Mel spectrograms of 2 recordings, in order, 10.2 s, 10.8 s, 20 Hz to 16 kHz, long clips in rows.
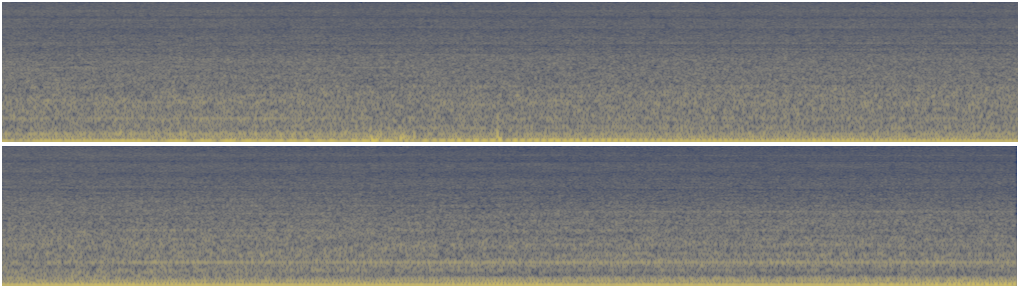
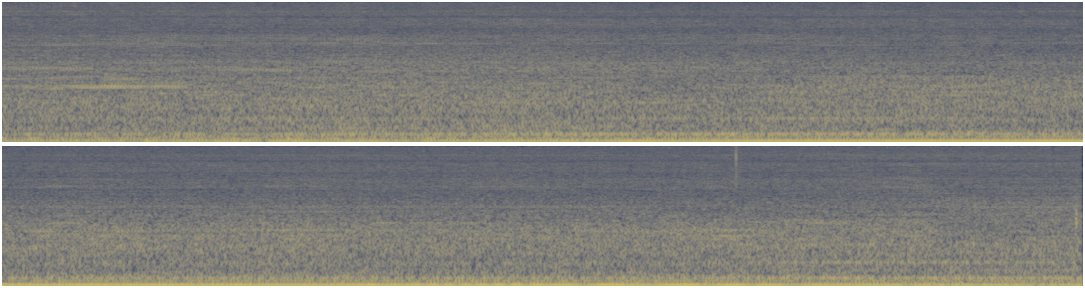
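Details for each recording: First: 2003 Carrier 3.5-ton central AC, a few minutes into its first startup of 2018: steady, even low hum with no knocks or rattles; the compressor has smoothed out after starting rough, with air reading about 53 degrees. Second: 2003 Carrier 3.5-ton central AC on its first startup of the 2018 season: heavy, low droning rumble with an uneven pulsing throb; the compressor runs rough at first, then sounds normal after a few minutes.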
